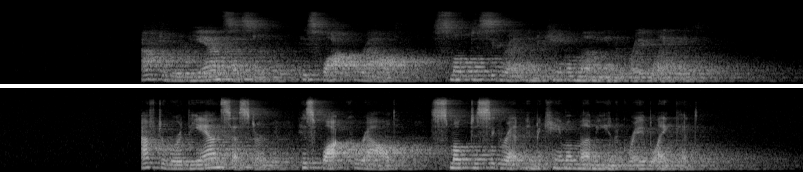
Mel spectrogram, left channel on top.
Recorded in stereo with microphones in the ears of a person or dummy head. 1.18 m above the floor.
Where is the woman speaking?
65° right (ahead or behind), 0.7 m.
